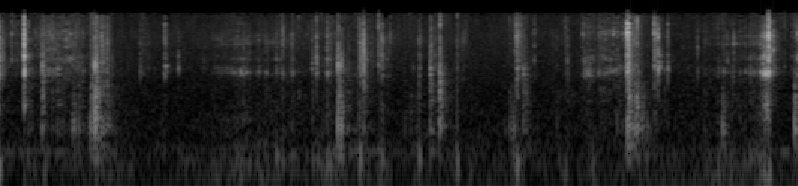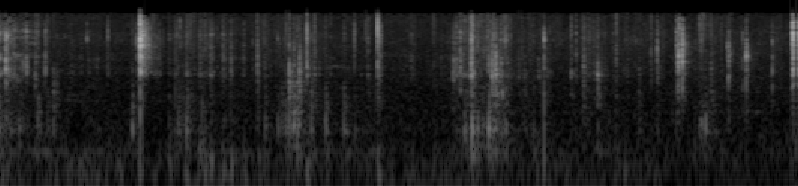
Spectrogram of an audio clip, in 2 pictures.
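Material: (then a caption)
Soap. A solid pink soap bar held in the hand is shaved with a blade into long thin curls. Bright, crisp scraping and crackling strokes come in an irregular series of short bursts with quiet gaps between them. Each stroke dies away almost instantly with no ring.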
